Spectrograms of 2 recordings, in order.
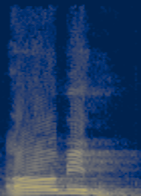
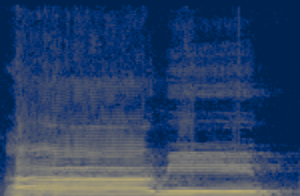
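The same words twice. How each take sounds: First: One of the vowels is cut short. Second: Both vowels are held long. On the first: The speaker calls it wrong. "bukan amin" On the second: The speaker calls it right. "Yang benar A-nya panjang, min-nya panjang"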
